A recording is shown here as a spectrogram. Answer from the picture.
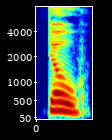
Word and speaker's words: dough: This sounds like no and rhymes with slow. The words to remember are although, dough, furlough, thorough, and though.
